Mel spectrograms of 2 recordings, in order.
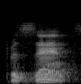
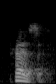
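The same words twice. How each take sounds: First: "present" as pre-ZENT; stress on second syllable. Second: "present" as PREZ-ent, high start; stress on first syllable. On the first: Teacher reading a verb, "present" stressed on ZENT. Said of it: "stress falls on the second syllable". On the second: Teacher reading a noun, "present" stressed on PREZ. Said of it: "stress on the first syllable". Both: Shown as a demonstration.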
